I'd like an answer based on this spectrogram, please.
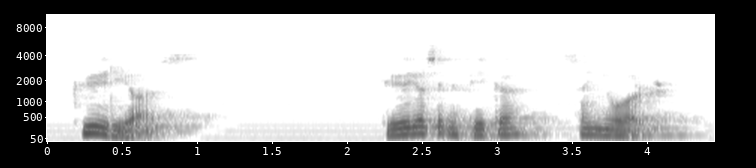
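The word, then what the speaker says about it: κύριος: Vejam que aqui o Y está isolado. Ele não é parte de um ditongo. Então como é que eu leio essa palavra? Kyrios. Kyrios.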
